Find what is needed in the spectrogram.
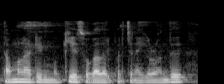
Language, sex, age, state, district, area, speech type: Tamil, male, 18-30, Tamil Nadu, Kallakurichi, urban, spontaneous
